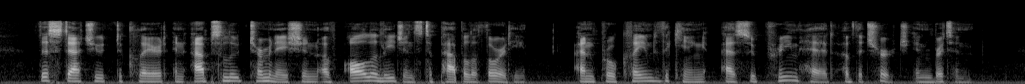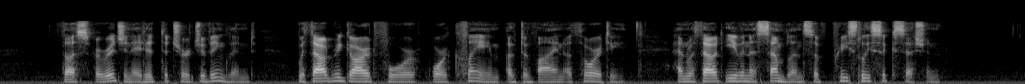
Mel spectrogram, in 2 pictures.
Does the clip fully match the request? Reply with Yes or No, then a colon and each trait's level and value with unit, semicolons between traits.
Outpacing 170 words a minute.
No: average, 140 wpm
